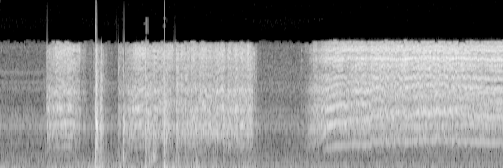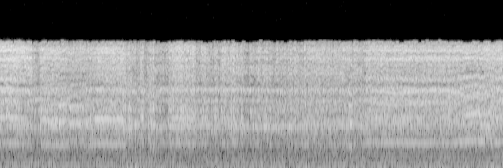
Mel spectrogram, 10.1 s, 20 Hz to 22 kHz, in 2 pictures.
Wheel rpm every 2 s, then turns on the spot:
50, 90, 160, 160, 160.
none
